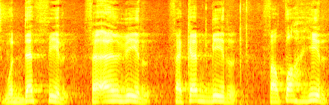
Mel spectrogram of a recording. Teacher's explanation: semua huruf ra dia tarqiq, tipis. Nipis, tipis. Kenapa? Kerana sebelum huruf ra ada baris kasrah, baris bawah.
